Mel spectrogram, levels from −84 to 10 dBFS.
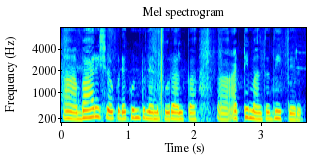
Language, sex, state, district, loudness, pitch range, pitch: Tulu, female, Karnataka, Dakshina Kannada, -20 LUFS, 195-225 Hz, 205 Hz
